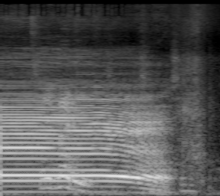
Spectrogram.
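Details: Madura racing cattle (sapi kerapan) stock brought from Sapudi Island, Indonesia: one long, rich moo with a steady tone and many overtones, holding strong for about one and a half seconds, then falling away into quiet.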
